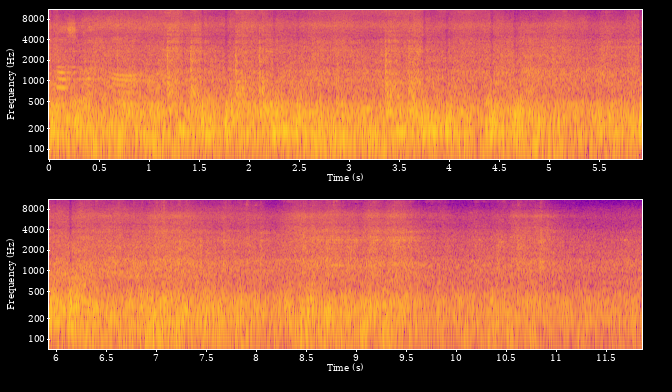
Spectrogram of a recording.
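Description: Electric train running on the rails, wheels clicking over rail joints and points, the rumble slowly fading over the last few seconds.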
